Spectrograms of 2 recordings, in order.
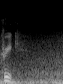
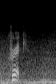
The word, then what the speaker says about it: creek: Creek. Crick. I think I'm thinking of saying it wrong.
